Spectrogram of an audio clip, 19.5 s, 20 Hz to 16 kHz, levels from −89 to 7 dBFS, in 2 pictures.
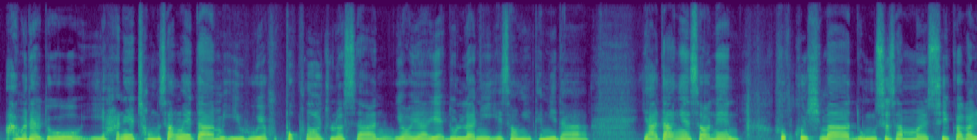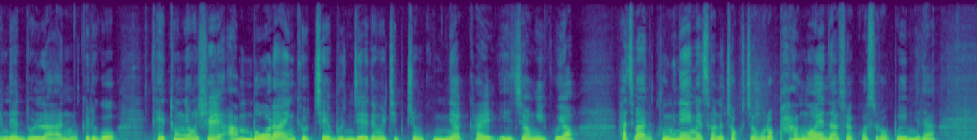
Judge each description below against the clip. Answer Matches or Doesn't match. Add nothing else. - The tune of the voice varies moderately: Doesn't match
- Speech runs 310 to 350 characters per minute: Matches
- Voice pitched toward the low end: Doesn't match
